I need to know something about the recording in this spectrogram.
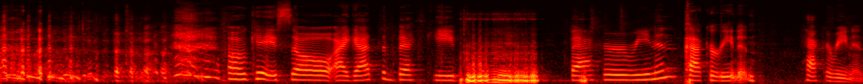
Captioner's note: laughing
